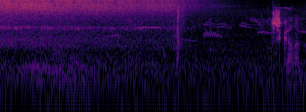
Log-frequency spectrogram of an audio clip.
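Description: A fishing reel whirs as a line is cast out over water.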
